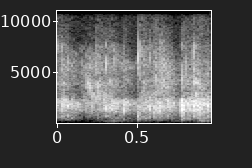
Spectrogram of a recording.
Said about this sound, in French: Des applaudissements dans la salle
